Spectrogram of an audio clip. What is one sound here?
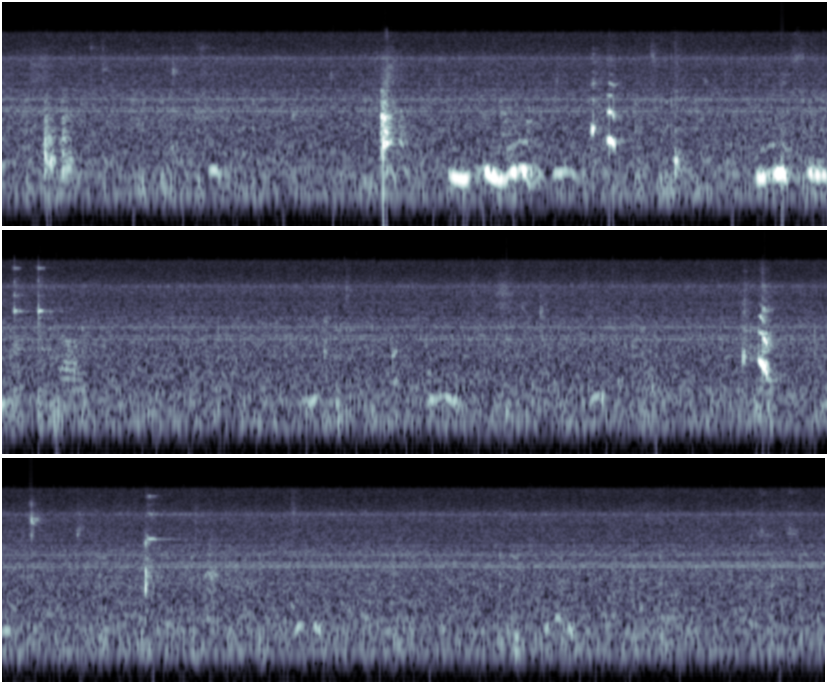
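Baby clothes rustle as a baby waves its arms.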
